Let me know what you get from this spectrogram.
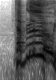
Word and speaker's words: Tableau: Is it actually pronounced Tableau? – Tableau, you're my boy. – It's like table in French.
